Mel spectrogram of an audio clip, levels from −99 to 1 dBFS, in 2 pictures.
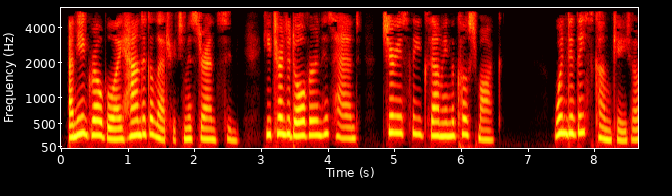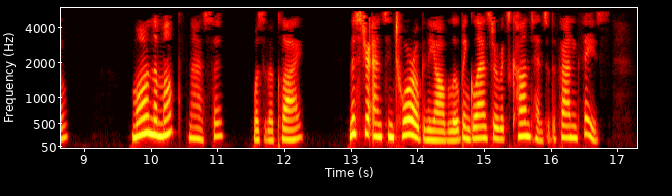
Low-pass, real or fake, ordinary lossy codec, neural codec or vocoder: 5.4 kHz; fake; MP3, 32 kbps; codec, 24 kHz, 0.9 kbps, WavTokenizer, large speech release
